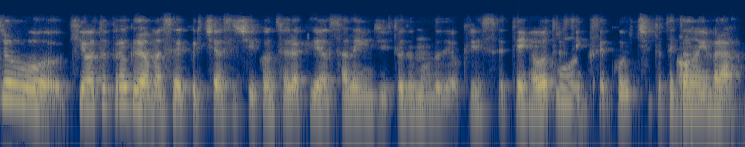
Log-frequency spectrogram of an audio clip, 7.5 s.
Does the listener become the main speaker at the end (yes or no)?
yes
